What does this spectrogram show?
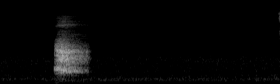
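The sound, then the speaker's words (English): A dog gives one short, sharp bark with nothing else around it, then it fades back to a quiet background hum. There's no talking. “You got a dog rocking in the background.”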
